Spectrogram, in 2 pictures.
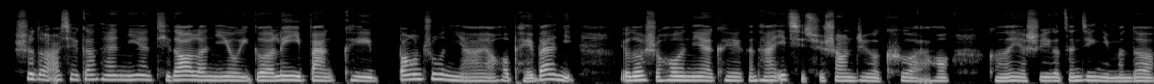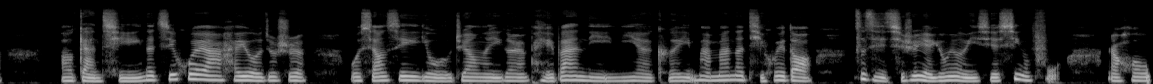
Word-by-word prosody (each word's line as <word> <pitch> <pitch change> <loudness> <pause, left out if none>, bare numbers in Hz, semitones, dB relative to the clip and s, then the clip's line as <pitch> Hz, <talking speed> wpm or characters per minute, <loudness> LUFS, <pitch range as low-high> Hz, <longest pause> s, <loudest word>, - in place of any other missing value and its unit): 是 255 - -1
的， 225 -3 -1
而 210 - -2
且 220 +1 -3
刚 225 +2 -3
才 215 -3 -1
你 210 0 -1
也 220 -1 0
提 200 -2 -5
到 205 +1 +4
了， 190 -1 +2
你 185 -1 0
有 185 -1 +1
一 175 - -1
个 180 0 +2
另 200 +1 +3
一 190 - +4
半 185 -2 0
可 200 - -6
以 170 -4 0 0.2
帮 225 +3 +2
助 245 0 0
你 195 -5 0
啊， 165 0 -2
然 165 0 -2
后 175 -1 -3
陪 145 -3 -2
伴 220 +3 +2
你。 160 - -2 0.4
有 185 - 0
的 195 +2 +5
时 190 - -2
候， 190 +1 +3
你 185 0 +2
也 180 -2 +2
可 190 +3 -5
以 180 -1 0
跟 180 +1 -4
他 185 -1 +1
一 220 - +1
起 - - 0
去 - - -4
上 175 0 0
这 175 +1 -3
个 155 -2 -1
课， 165 +3 -3
然 - - -5
后， 160 0 -3 0.4
可 165 - -4
能 160 +2 +1
也 175 -2 0
是 170 +1 -2
一 170 - +1
个 170 - +1
增 175 +2 -1
进 185 -1 0
你 165 - 0
们 155 0 -1
的 160 0 0 0.6
呃， 165 0 -1
感 155 -3 +1
情 150 +2 +1
的 200 0 +2
机 225 +4 +1
会 235 -1 +3
啊。 200 -2 +3
还 190 0 -1
有 185 -3 +4
就 180 +2 -1
是， 180 -1 -1 0.4
我 175 0 -1
相 175 +1 +1
信 190 -1 +2
有 155 -3 0
这 165 - -4
样 170 -1 0
的 165 -1 0
一 155 0 +1
个 170 0 -1
人 165 0 -1
陪 170 -4 -2
伴 195 +1 +2
你， 160 -3 -1
你 165 +2 -3
也 170 -2 -1
可 155 +1 -4
以 165 -1 0
慢 190 0 0
慢 195 +2 +1
地 200 -1 +1
体 155 - -3
会 195 +4 +1
到， 175 -3 +1 0.4
自 255 -2 0
己 175 -8 -1
其 165 - 0
实 200 +3 +3
也 175 -6 +5
拥 170 +4 +2
有 180 -4 +3
一 150 0 +3
些 160 0 -1
幸 200 +3 +2
福， - - -7 0.4
然 165 -1 0
后 170 0 -1
180 Hz, 275 characters per minute, -23 LUFS, 165-195 Hz, 0.6 s, 的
